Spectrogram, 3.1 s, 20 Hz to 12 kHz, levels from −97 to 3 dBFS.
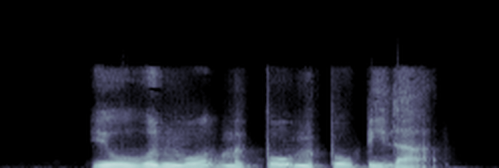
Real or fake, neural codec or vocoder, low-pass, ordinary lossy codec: fake; codec, 16 kHz, 1 kbps, X-Codec, HuBERT features, trained on general audio; 7.2 kHz; AAC, 32 kbps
